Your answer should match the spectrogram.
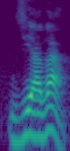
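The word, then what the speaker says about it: ידע: conocimiento o para conocer es la palabra yad yada así se pronuncia o así se por lo menos así se escribe si uno lo quiere transliterar y a d a yada Y esa palabra se traduce como conocer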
